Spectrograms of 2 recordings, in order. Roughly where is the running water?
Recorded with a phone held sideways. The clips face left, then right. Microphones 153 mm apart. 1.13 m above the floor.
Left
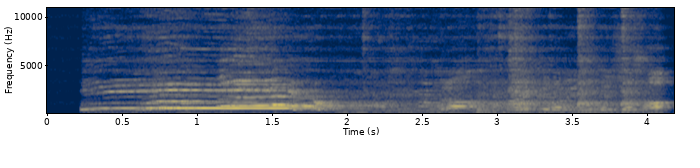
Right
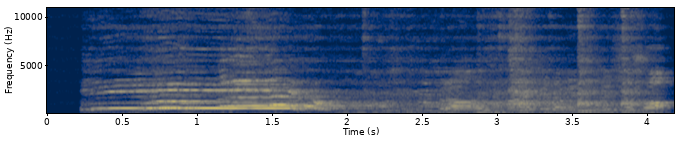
I don't hear running water.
